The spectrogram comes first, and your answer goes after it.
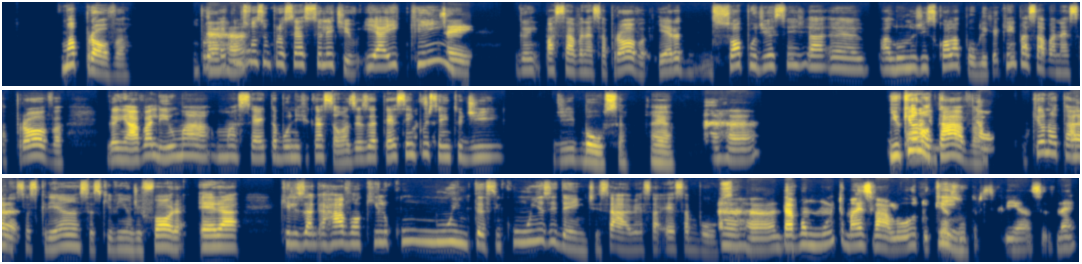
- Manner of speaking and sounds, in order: other background noise
- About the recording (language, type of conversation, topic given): Portuguese, podcast, O que te dá orgulho na sua profissão?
